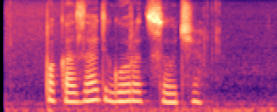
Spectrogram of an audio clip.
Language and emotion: Russian, neutral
